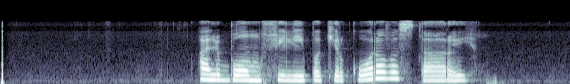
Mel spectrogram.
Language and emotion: Russian, neutral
